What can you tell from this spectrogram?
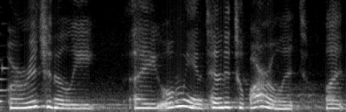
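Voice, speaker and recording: In a put-on character voice pitched extremely high, a woman delivers her lines at a moderate pace. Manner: nervous, guilty.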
